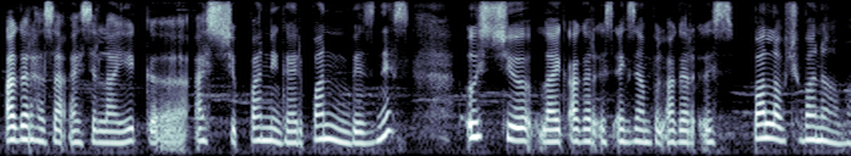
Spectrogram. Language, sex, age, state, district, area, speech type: Kashmiri, female, 30-45, Jammu and Kashmir, Baramulla, rural, spontaneous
